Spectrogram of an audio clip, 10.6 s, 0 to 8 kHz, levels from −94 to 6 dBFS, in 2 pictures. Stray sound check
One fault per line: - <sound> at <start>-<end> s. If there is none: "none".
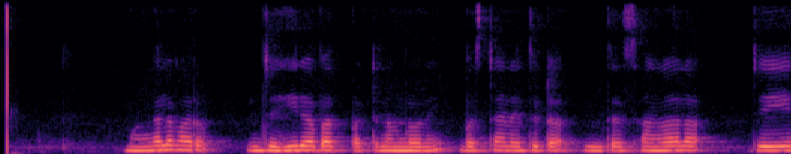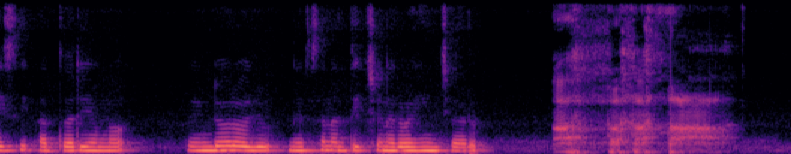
- laugh at 8.9-10.3 s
